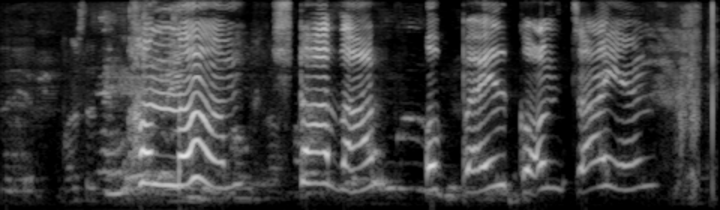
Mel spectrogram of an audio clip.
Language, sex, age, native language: Icelandic, male, 13, Icelandic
